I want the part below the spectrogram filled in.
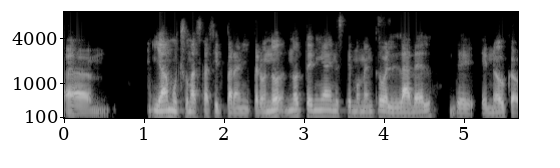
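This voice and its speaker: A man with a medium pitch and fairly even intonation talks at a moderate pace. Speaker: tech entrepreneur, no-code expert. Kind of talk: interview. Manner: hesitant, with many fillers.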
